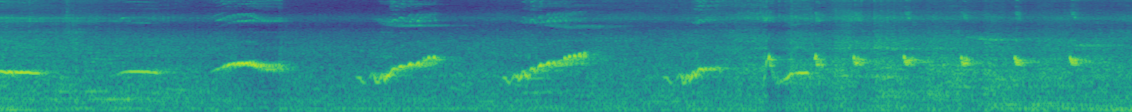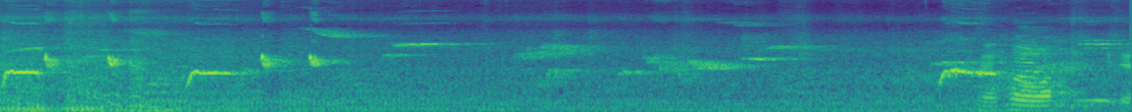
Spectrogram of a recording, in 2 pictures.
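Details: White-rumped shama (murai Aceh) in varied song: rising whistled slurs, short bright notes and quick chirps in irregular sequence, softer and more spaced, over a steady hissing background.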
